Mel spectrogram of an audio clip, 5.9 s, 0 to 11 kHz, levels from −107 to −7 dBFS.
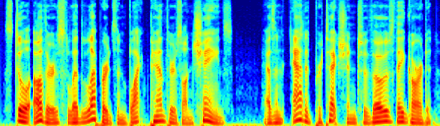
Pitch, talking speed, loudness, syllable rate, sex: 105 Hz, 175 wpm, -20 LUFS, 4.7 syllables/s, male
